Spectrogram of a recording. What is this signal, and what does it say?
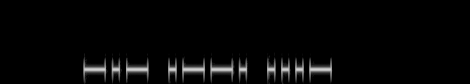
Morse code, heard as a keyed tone, about 17 wpm, 700 Hz. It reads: KPV
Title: USA Call Sign Postfixes - 3 Letters 17wpm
